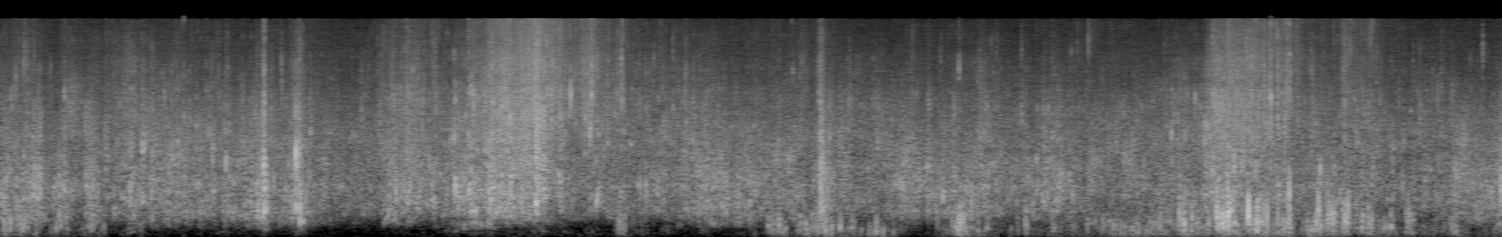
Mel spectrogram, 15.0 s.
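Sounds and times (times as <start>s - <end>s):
sea water splashing on rocks: 4.0s - 6.3s, 11.8s - 14.6s.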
